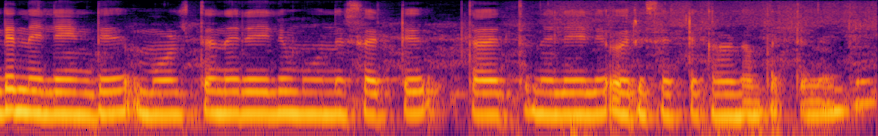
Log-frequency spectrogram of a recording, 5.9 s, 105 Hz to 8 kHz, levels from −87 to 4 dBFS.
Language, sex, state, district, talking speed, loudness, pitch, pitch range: Malayalam, female, Kerala, Kasaragod, 125 wpm, -15 LUFS, 210 Hz, 205-215 Hz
